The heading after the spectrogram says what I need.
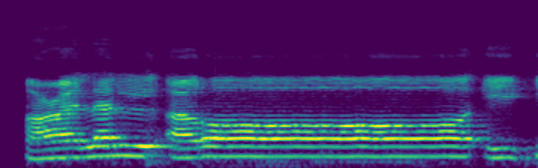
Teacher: علل، ٹھیک ہے، عین کے اوپر زبر ہے، پھر لام کے اوپر بھی زبر ہے، پھر اس لام کے بعد دوسرا لام ہے لام ساکن. اس لام زبر والے لام کو لام ساکن کے ساتھ ملا کر پڑھیں گے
